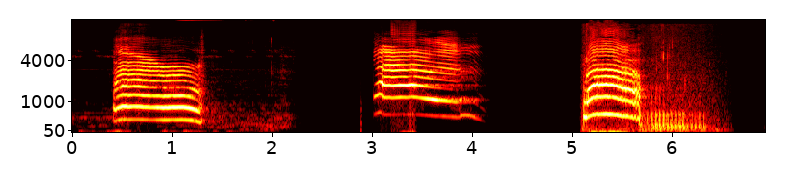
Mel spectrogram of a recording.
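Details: Domestic cat meowing to communicate with its owner: three drawn-out, harmonic meows about two seconds apart, the first two steady and level, the last rising then falling and trailing off into a softer breathy sound.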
